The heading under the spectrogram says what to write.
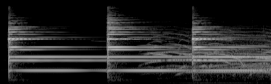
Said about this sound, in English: Seeing the signal in the distance, one of Boom's guards swung a mallet at the ship's bell at the top of the galley.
